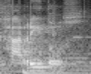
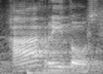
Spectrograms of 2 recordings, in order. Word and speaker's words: Jarritos: It's Jarritos. Jarritos. I'm gonna Not say going it back, with your voice. Ready? On 3. Jarritos.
